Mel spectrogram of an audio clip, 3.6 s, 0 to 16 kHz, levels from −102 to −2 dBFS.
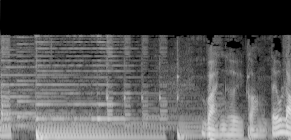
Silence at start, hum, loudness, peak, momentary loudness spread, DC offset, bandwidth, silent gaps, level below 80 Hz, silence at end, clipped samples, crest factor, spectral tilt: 0 s; none; -27 LUFS; -6 dBFS; 12 LU; under 0.1%; 7 kHz; none; -32 dBFS; 0 s; under 0.1%; 18 dB; -6.5 dB/octave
